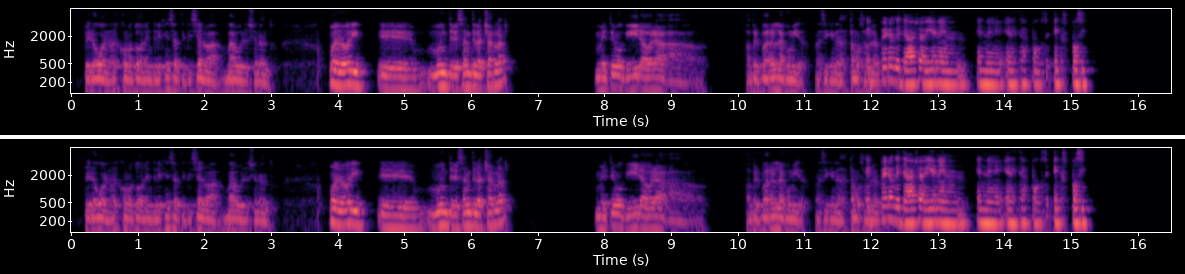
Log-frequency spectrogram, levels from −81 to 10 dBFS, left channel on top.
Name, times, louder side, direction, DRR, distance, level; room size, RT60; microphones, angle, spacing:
voice 1, 0.2-3.0 3.9-6.5 7.9-9.5 10.1-12.1, left 2 dB, 20° left, 1.5 m, -29 dB
voice 2, 11.9-15.2, right 1 dB, 55° right, 1.6 m, -27 dB
5.7 x 2.7 x 3.4 m
head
